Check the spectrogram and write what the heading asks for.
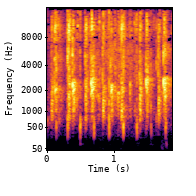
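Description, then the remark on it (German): An audience claps steadily for a man sitting at the back who records the show, a dense patter of many hands with sharp individual claps standing out, moderately loud throughout the short burst. “auch da hinten sitzt und uns Applaus wieder aufnimmt.”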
